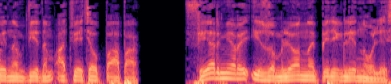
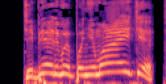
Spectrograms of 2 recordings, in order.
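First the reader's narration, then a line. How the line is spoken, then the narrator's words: Hopeful wailing shout. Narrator (Russian): с надеждой в голосе завопил червь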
